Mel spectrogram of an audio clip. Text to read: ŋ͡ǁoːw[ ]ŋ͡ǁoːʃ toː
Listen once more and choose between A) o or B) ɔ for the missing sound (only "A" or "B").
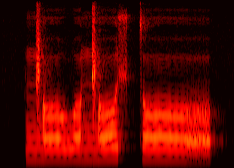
A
